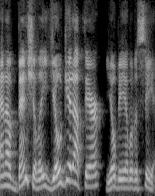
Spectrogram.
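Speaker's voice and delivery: usual speaking voice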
